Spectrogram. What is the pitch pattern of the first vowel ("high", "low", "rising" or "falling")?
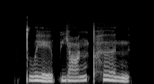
low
